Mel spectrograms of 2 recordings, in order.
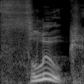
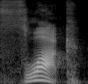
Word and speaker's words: Fluke: You know, one thing that's interesting is that her name is spelled Fluke, F-L-U-K-E, but every time Fox News talks about her, they pronounce it Fluck, which rhymes with fuck.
